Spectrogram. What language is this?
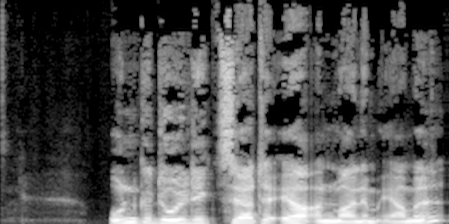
German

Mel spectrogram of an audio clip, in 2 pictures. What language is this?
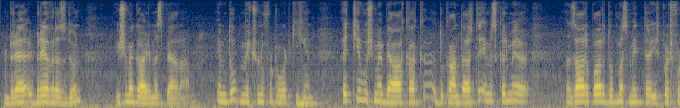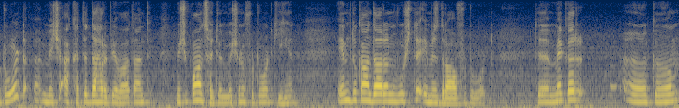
Kashmiri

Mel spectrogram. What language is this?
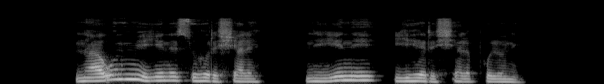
Dagbani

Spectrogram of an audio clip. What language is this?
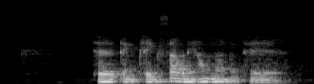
Thai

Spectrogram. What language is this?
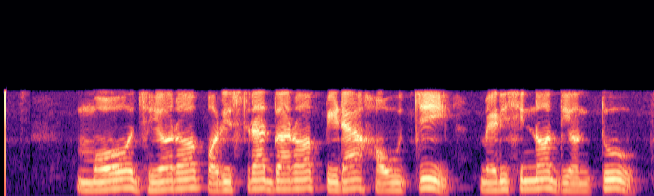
Odia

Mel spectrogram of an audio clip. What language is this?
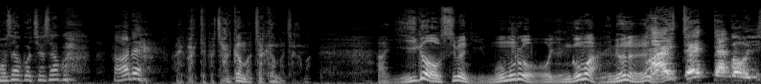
Korean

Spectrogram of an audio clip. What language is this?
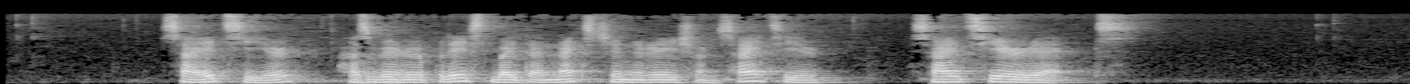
English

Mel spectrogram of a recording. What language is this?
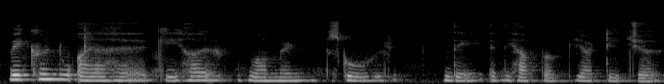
Punjabi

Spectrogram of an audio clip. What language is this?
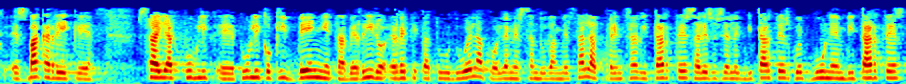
Basque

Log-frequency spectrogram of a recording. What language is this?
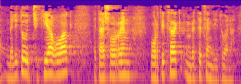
Basque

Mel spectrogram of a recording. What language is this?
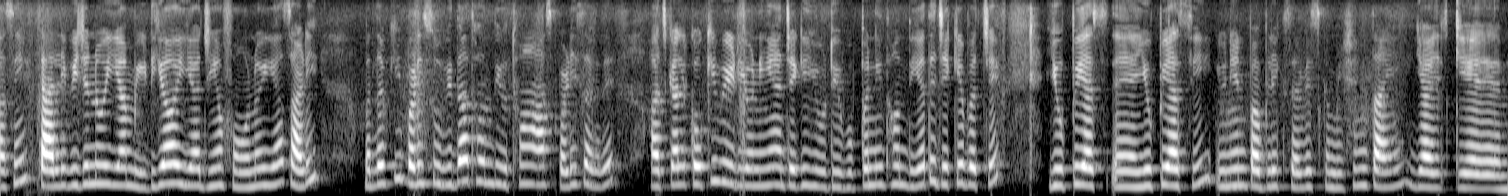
Dogri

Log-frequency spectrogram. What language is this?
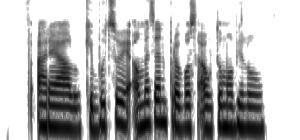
Czech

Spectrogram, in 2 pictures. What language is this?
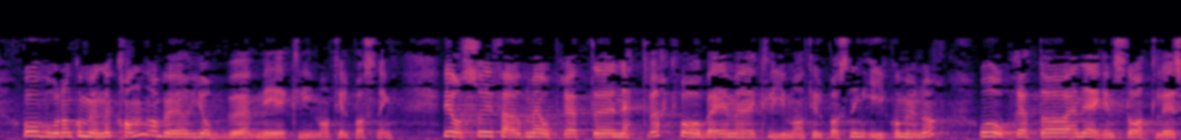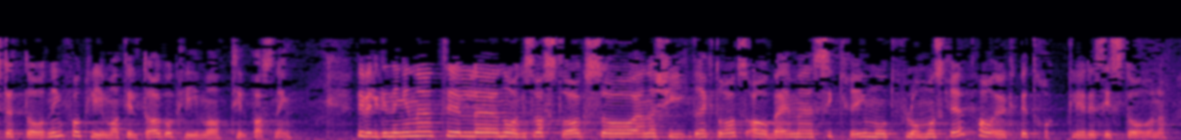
Norwegian Bokmål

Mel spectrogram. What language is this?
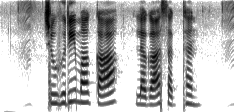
Chhattisgarhi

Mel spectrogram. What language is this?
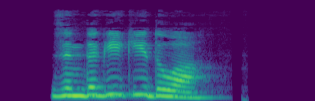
Urdu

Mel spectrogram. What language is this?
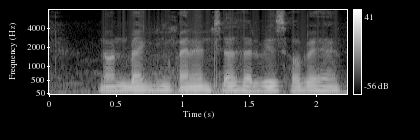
Magahi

